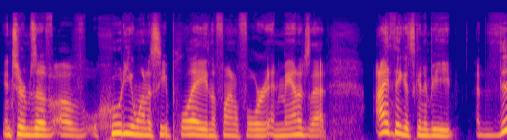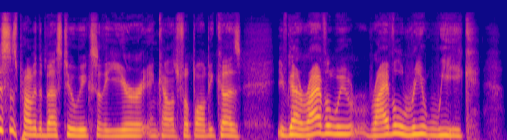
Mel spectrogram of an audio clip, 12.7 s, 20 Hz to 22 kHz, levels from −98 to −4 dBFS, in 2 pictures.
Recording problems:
none

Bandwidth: 14.5 kHz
